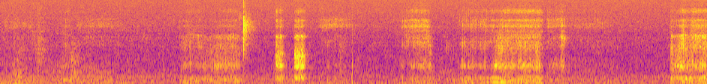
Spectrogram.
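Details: Soft, irregular snorting breaths over a noisy room background; snoring in an English Bulldog sleeping on the couch.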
